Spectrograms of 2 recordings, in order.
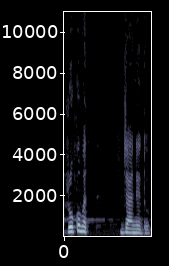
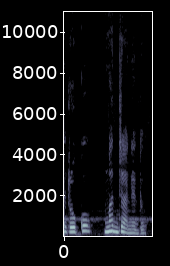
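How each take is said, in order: First: रोको मत together, break, lower जाने दो; group "रोको मत", then drop on जाने दो; pause after मत. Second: रोको set apart, then मत जाने दो together; slow रोको, break, then "मत जाने दो"; pause after रोको. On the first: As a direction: break the phrase right after मत. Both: Shown as a demonstration. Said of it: "ये दोनों का अर्थ अलग-अलग हो गया है".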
